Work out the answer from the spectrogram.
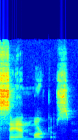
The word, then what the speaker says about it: San Marcos: sure on the pronunciation the Spanish one is San Marcos but apparently the city in Texas her Nam sake is more like San Marcus I'm sure a Texon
